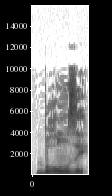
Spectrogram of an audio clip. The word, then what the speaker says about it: bronzé: Bronzé, so O-N, on, and then Z, it's really pronounced like Z. Bronzé, bronzé.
